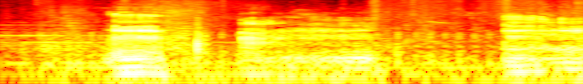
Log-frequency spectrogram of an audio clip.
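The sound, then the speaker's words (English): A white pig with black markings, led on a rope out of a barn, gives several short, rough grunts in uneven bursts with brief pauses between them. “Then he emerges from a barn, leading a pig on the rope lead.”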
